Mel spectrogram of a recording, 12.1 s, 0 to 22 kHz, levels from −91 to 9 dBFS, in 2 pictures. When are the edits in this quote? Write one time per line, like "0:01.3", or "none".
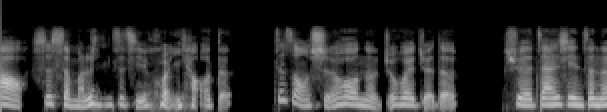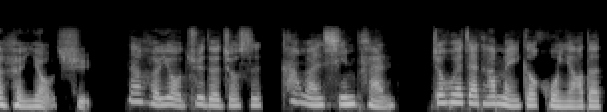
0:07.2
0:08.7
